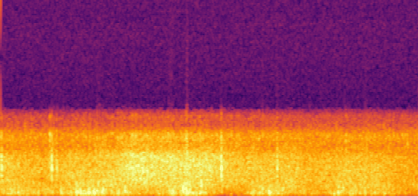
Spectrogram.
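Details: Steady wind buffeting and low rumbling water or boat noise, with no animal voice heard.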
